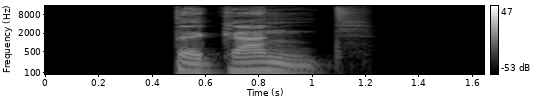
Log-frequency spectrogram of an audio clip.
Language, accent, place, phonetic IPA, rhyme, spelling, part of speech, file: German, Germany, Berlin, [bəˈɡant], -ant, begannt, verb, De-begannt.ogg
- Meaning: second-person plural preterite of beginnen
